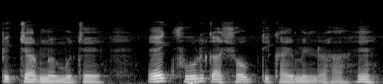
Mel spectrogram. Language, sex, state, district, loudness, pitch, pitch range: Hindi, male, Arunachal Pradesh, Lower Dibang Valley, -19 LUFS, 105 Hz, 95-120 Hz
